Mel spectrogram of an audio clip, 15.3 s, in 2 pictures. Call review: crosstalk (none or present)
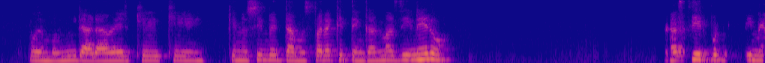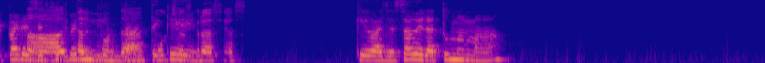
present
